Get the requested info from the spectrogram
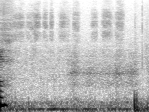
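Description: Marker pen writing on a whiteboard: a faint run of short strokes as a word is written.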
